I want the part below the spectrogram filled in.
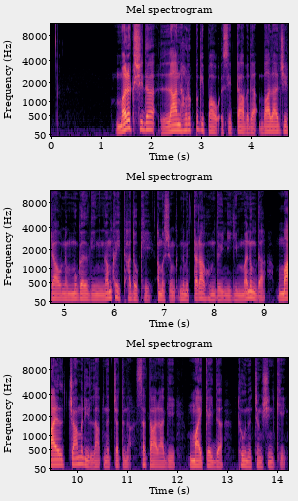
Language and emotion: Manipuri, neutral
